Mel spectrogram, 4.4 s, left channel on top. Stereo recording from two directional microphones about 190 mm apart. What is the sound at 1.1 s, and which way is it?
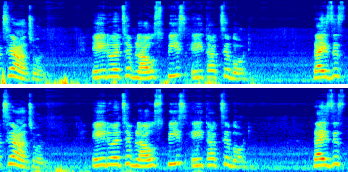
A woman's voice, 20° left (ahead or behind).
